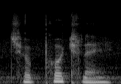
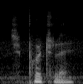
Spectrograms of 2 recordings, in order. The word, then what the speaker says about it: Chipotle: 하여튼 have experienced 요 멕시칸 그 체인의 발음을 엉터리로 하고 지나갈 수는 없어서 저희가 찾아본 적이 있는데 치포틀레 두 번째 실러블에 액센트를 주네요. 치포틀레.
